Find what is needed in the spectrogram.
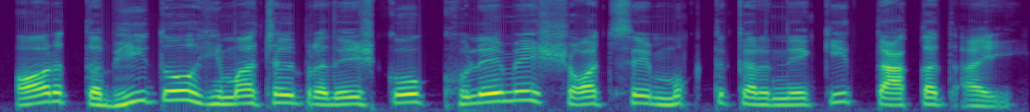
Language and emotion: Hindi, neutral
